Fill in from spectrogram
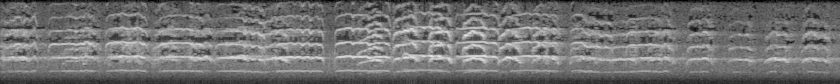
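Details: Eleonora's falcon, a male calling close up with females calling from ledges above the sea: a long, hurried series of nasal, ringing kek notes, overlapping voices building to a dense chatter midway, then easing off.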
